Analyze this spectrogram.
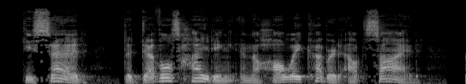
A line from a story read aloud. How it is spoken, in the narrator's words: replied Little Farmer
